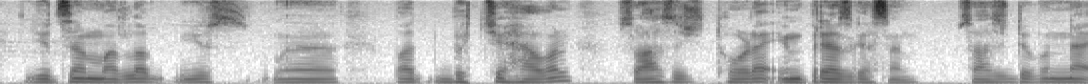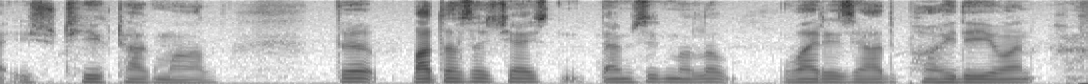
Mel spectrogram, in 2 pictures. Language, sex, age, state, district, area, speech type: Kashmiri, male, 18-30, Jammu and Kashmir, Anantnag, rural, spontaneous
